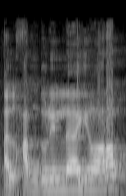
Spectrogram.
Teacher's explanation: ra-nya tebal. Bukan ra, tafkhim, tebal.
